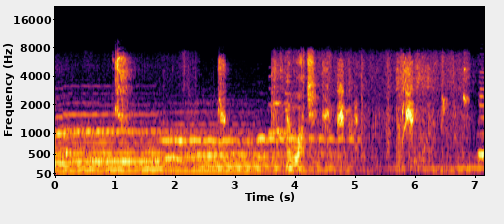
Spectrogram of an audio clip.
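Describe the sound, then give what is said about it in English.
An agitated monkey in a cage, just injected with a serum, shrieks in sharp, high-pitched bursts that grow more frantic over several seconds, with a brief spoken remark early on and a steady low hum underneath. “Instead, Jekyll talks about his work and shows Ernst his progress by injecting a serum into a monkey, and the monkey goes crazy in his cage.”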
